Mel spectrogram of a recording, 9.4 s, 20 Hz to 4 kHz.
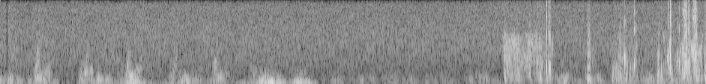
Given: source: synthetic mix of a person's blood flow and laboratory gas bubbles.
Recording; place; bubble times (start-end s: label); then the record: Doppler ultrasound of blood flow; precordium
6.70-7.38 s: bubbles
7.80-7.94 s: bubbles
8.14-8.52 s: bubbles
8.75-9.43 s: bubbles
From the record:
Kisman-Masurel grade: 223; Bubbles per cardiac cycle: several, 3 to 8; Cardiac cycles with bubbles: 10 to 50%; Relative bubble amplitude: loud (0.450 to 0.775); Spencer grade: 2 (many but less than half of the cardiac periods contain bubble signals, singularly or in groups); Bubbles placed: only in the low amplitude regions of the cardiac cycle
